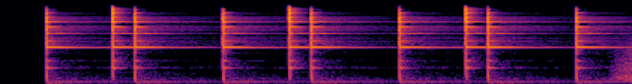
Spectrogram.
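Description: Bright clinking percussion hits with a short ringing high tone, about ten strikes in a repeating pattern of one hit and then two quick hits. This is the sparse opening of a dance song's track.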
